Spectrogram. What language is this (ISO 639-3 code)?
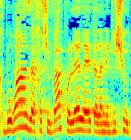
heb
